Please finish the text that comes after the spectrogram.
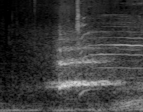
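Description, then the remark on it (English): A car's tires screech in a loud, sustained high squeal that starts abruptly partway through, with an engine building underneath as the car accelerates out of a garage and past a building. No one speaks. “You go screaming out of the garage and out past the building.”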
